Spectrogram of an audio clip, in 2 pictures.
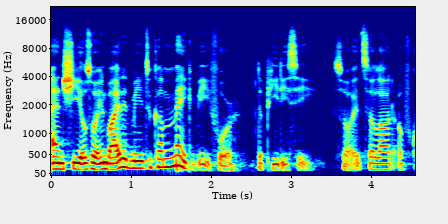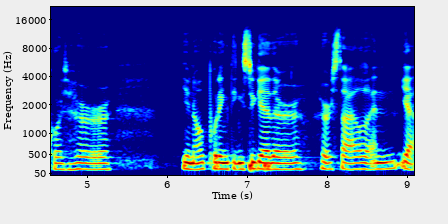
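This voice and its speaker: A woman speaks in a very deep, low voice with ordinary pitch variation at a moderate pace. The recording is very clean, with a silent background. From Finland. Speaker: choreographer and theater maker. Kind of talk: casual interview. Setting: at her home.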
